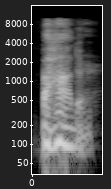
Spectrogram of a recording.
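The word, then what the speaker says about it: Bahadur: It sounded something like this. Yzunai Bahader with the accent on the last syllable bahader. and the A sounded like a in hark.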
